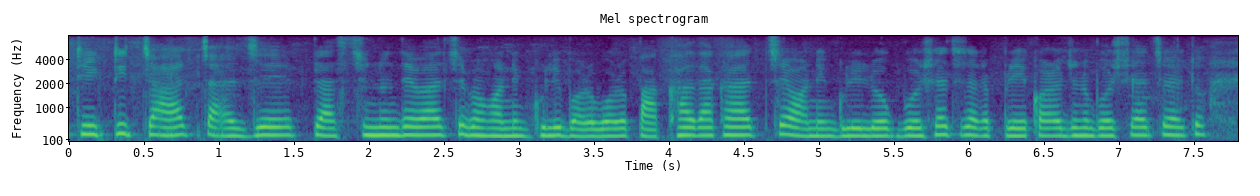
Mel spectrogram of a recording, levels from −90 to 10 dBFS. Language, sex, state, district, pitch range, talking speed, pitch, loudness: Bengali, female, West Bengal, Purulia, 205-230 Hz, 205 wpm, 220 Hz, -16 LUFS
